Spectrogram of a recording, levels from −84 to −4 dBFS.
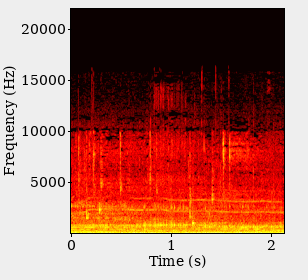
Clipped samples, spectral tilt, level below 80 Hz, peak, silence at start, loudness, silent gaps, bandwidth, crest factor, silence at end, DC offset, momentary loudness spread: under 0.1%; -5 dB/octave; -24 dBFS; -6 dBFS; 0 s; -23 LUFS; none; 14.5 kHz; 14 dB; 0 s; under 0.1%; 1 LU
